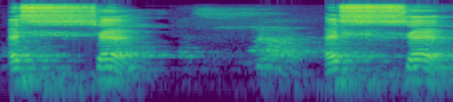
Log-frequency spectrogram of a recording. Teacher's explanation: makhrajnya huruf Sya tapi tidak nempel Pak tidak kuat ya ngalir ada keluar anginnya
